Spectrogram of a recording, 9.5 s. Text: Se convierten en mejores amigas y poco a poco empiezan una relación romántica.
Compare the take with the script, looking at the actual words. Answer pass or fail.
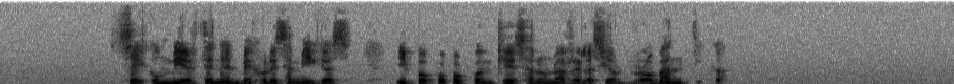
pass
